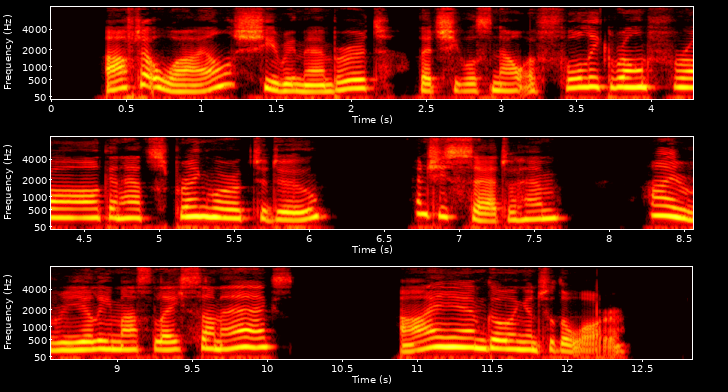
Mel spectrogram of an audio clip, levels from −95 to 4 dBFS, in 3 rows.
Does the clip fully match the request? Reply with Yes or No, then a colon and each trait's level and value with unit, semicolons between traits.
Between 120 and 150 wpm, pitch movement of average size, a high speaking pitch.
No: average, 170 wpm; average, 4.7 semitones; high, 245 Hz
